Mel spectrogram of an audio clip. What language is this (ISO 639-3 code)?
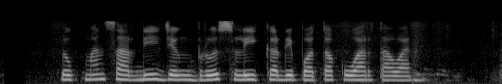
sun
